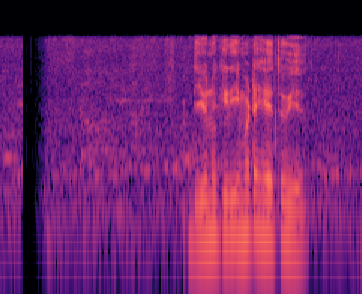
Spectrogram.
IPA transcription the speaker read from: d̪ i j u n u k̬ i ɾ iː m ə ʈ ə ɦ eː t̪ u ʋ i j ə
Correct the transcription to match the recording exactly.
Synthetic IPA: d̪ i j u n u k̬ i ɾ iː m ə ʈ ə ɦ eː t̪ u ʋ i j ə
